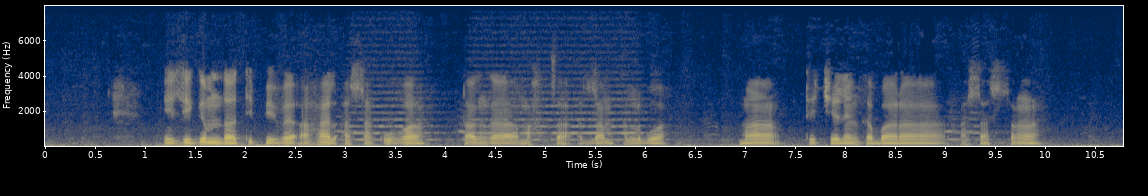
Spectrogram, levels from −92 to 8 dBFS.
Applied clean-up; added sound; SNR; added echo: none; Subway, metro, underground / Train; 13 dB; none.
